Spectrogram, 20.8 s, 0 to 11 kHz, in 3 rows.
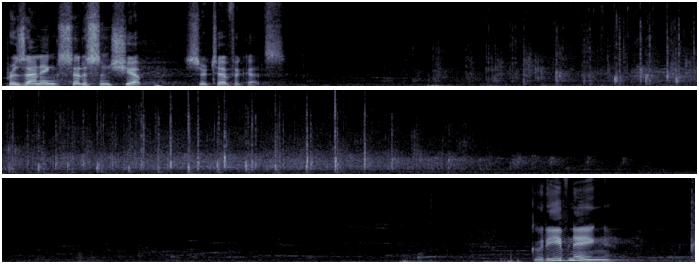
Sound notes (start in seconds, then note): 3.9 applause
